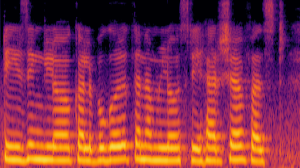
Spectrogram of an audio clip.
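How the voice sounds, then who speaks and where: A woman's voice: on the high side, flat delivery, moderate pace. A woman narrating a story as a storyteller, reading steadily and evenly. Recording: slightly dull lo-fi recording.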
